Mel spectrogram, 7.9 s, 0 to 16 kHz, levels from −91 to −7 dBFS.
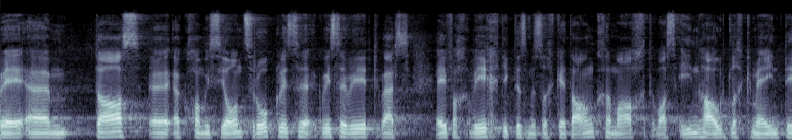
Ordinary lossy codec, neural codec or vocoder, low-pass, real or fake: Opus, 64 kbps; none; 10.8 kHz; real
